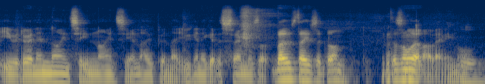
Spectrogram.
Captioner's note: laughing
